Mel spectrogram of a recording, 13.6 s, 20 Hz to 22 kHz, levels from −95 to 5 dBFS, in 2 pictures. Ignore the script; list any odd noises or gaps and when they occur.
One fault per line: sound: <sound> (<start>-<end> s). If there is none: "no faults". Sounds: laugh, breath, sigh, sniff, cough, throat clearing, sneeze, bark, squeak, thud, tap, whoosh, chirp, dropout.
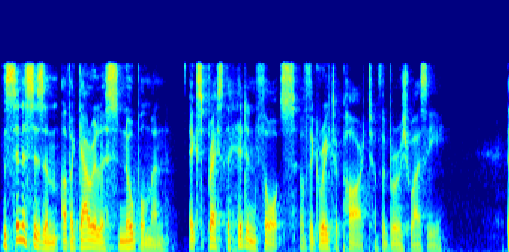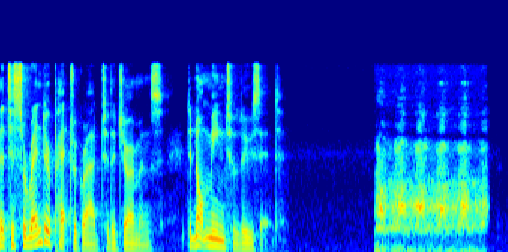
sound: bark (11.8-13.3 s)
